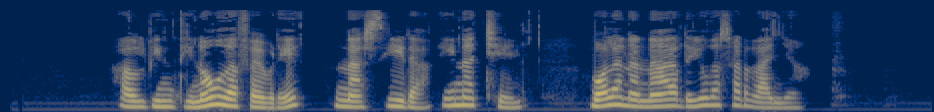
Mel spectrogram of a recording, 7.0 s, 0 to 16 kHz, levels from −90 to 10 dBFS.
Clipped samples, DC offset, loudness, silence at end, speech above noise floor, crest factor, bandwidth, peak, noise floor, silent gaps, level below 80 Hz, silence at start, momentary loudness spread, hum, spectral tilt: under 0.1%; under 0.1%; -21 LUFS; 1 s; 51 dB; 20 dB; 11.5 kHz; -2 dBFS; -71 dBFS; none; -70 dBFS; 0.9 s; 12 LU; none; -5.5 dB/octave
